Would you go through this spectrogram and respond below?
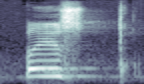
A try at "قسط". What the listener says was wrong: قسط. طا کی آواز واپس آ. قسط.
